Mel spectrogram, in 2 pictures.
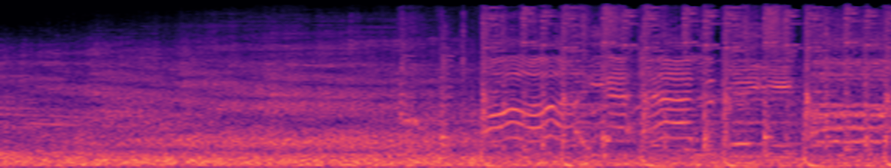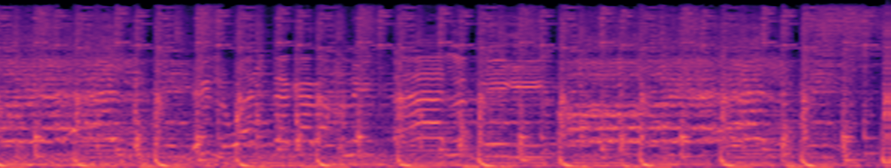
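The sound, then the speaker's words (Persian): An airplane comes in to land at Damascus airport, its engines producing a loud, continuous roar with a throbbing drone that holds steady throughout, with no voices. “فرودگاه دمشق فرود خواهیم آمد.”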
